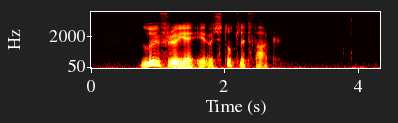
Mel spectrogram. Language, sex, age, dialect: Faroese, male, 36-60, Norðurstreymoy/Eysturoy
